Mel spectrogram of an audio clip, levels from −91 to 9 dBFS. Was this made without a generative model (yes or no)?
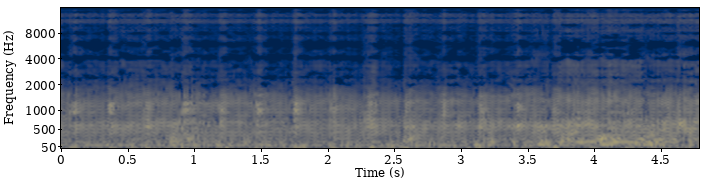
no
